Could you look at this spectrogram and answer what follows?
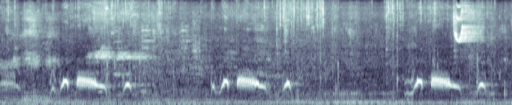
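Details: ['A spotted dove repeats its three-part coo about every three seconds to rouse a lure bird: short note, prolonged falling coo, short note, with occasional higher chirps from other birds.']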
